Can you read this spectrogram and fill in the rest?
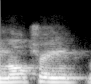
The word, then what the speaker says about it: Moultrie: I'm am I saying Moultrie wrong too, Jay? – JR? No, you got it. You, you got it. I think. All right. I didn't know I'm, extra O and Moultrie or how that was.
